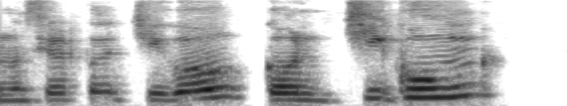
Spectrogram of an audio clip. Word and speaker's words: qigong: sea se escribe que compró en realidad se pronuncia chi kung chicos en verdad ya pero cuando la otra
